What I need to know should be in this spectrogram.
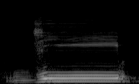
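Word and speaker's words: ج: মানে ভাইব্রেট করে তখন কিন্তু জিম নিয়ে আসার সময় কিন্তু তেমন ভাইব্রেট হবে না এটা একদম এটা কি বলে একদম সিল মারার মতন আর কি একদম একদম টাইট করে লাগবে তারপর উচ্চারণটা আসবে যেমন দেখেন জিম জিম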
